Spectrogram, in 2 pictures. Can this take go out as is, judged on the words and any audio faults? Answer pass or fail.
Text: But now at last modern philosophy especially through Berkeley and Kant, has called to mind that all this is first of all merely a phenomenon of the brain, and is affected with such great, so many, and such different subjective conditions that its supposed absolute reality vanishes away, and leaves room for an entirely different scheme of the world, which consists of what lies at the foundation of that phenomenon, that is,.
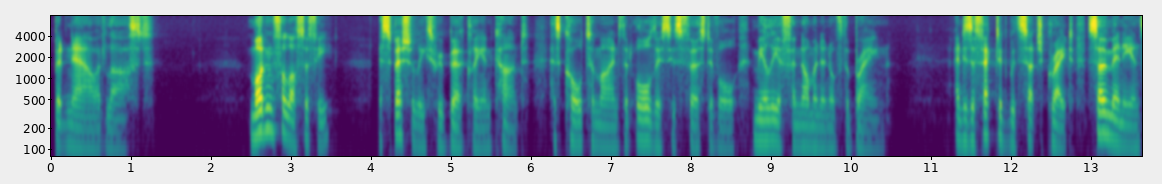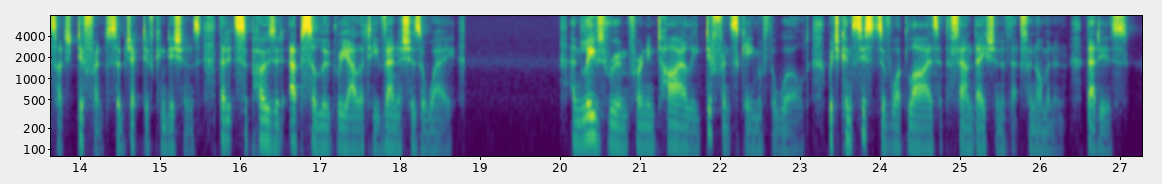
pass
